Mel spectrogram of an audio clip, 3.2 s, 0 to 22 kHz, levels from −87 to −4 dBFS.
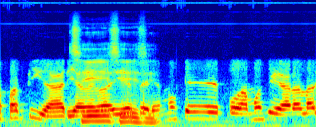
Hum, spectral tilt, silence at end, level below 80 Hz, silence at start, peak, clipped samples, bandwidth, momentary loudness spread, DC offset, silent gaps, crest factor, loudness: none; -6.5 dB/octave; 0 s; -48 dBFS; 0 s; 0 dBFS; under 0.1%; over 20 kHz; 7 LU; under 0.1%; none; 14 dB; -15 LUFS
